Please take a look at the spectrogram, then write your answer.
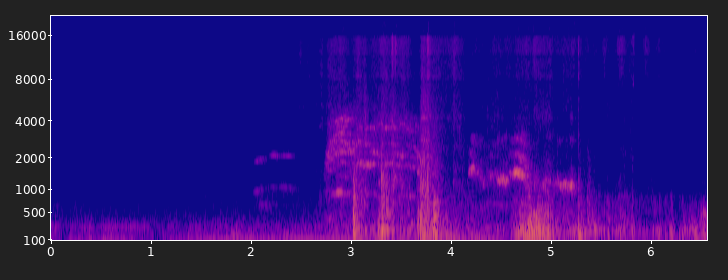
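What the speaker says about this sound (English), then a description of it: "I think that was a skunk and a cat." A cat and a skunk fight outdoors at night. After a quiet start, a burst of yowls, squeals and scuffling cries breaks out midway and continues at moderate distance.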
